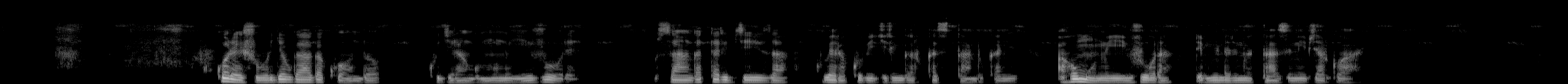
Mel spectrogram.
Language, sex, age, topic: Kinyarwanda, male, 18-24, health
